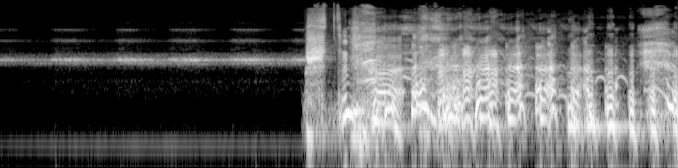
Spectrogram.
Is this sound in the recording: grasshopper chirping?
yes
